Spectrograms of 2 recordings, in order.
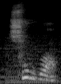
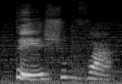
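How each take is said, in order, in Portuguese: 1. Depois do primeiro t, não se ouve nenhuma vogal. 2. Depois do primeiro t, vem um e curto. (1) "com um som mudo" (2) "o T com E"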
